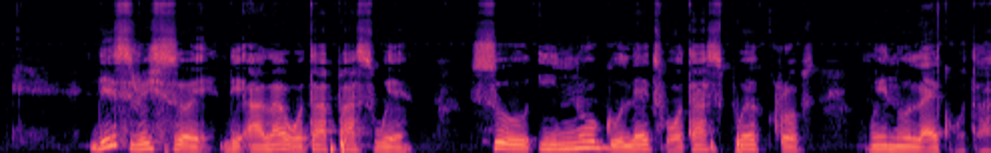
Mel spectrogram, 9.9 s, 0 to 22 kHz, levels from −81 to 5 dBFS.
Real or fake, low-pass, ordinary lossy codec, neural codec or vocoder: real; none; none; none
